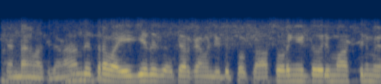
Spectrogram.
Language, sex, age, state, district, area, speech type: Malayalam, female, 18-30, Kerala, Wayanad, rural, conversation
